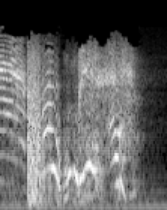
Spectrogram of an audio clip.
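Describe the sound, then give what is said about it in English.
An angry cat yowls loudly while attacking, a harsh snarling cry whose pitch wavers and swoops up and down before trailing off, heard alone. “That cat was mad. He was attacking.”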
